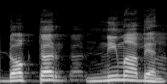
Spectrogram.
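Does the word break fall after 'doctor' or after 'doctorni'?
after doctor. The break comes right after 'doctor'. A doctor named Nima. The speaker calls it right. "બહાર board માર્યું હતું"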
